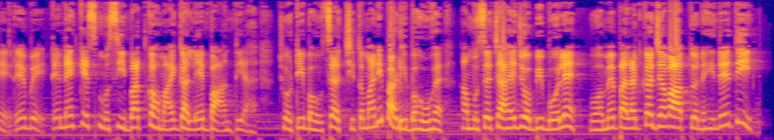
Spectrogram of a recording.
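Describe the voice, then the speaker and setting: A woman's voice: on the high side, fairly quick, few pauses, soft background music, lightly acted. A woman voicing a scornful mother-in-law. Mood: mocking. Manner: sharp, mocking. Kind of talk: cartoon voice acting.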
